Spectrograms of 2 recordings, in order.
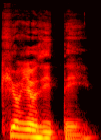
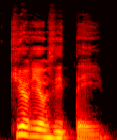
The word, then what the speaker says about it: curiosité: Or curiosité. Curiosité means curiosity, so it's a K, curiosité.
